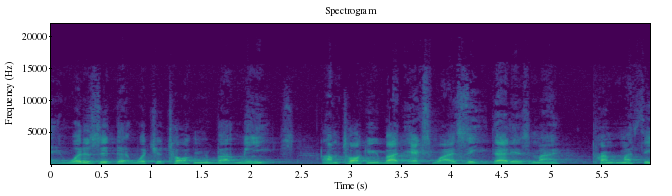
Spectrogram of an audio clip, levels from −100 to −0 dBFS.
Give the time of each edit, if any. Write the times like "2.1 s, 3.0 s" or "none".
none

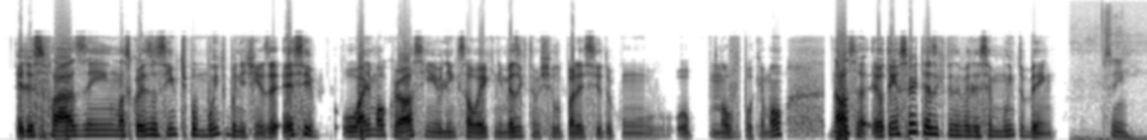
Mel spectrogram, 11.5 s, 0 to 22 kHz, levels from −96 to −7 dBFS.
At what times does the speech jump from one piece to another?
8.2 s

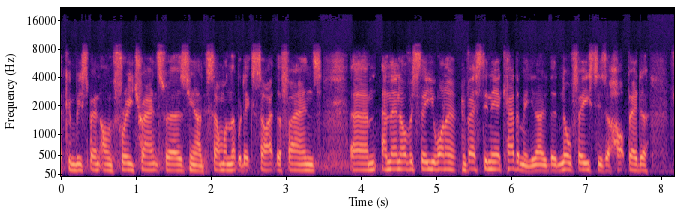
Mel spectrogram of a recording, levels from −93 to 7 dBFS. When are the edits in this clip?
1.9 s

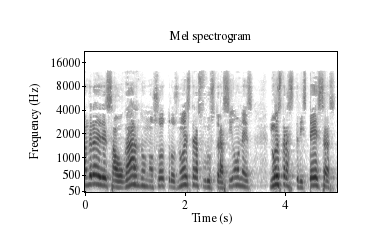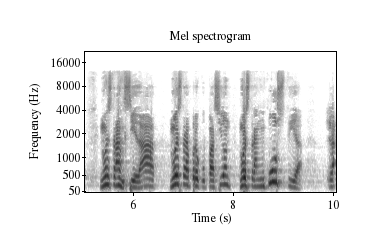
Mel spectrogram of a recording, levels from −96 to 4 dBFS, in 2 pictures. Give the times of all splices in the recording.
none

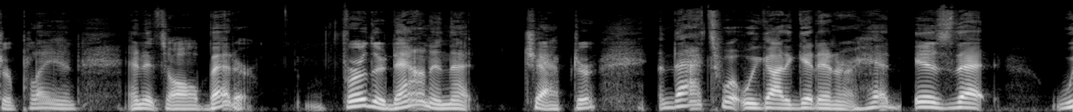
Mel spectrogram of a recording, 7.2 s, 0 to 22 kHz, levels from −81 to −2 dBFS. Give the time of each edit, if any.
4.3 s, 6.0 s

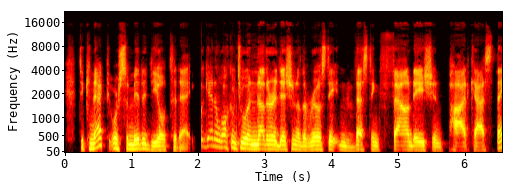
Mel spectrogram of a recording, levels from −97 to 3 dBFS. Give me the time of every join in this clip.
2.0 s

